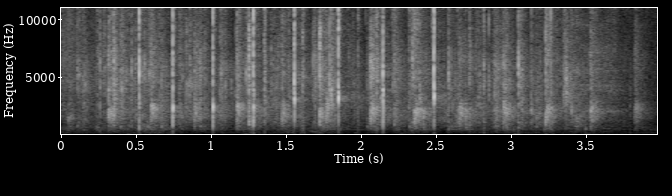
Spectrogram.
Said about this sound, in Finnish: Otetaan pienet aplodit.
